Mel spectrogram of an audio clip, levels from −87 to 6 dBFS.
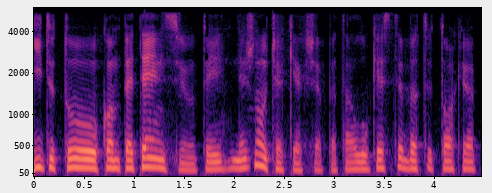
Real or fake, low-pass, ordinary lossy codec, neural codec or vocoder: real; 5.4 kHz; AAC, 32 kbps; none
